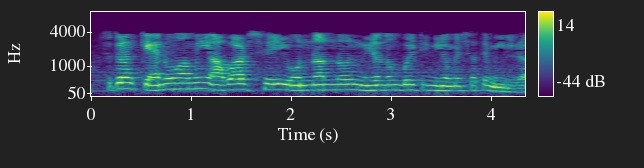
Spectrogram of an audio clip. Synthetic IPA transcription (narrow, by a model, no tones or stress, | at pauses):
ʃut̪oɾaŋkɛnoamiabaɾʃejonːanːoniɾanombojʈinijomeɾʃat̪ʰemilɾa̰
